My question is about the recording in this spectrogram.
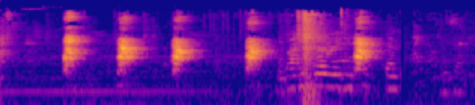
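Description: Pet dog barking repeatedly, about six short barks roughly a second apart, as a household member arrives home.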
